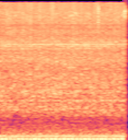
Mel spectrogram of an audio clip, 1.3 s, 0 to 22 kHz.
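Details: 2009 Vauxhall Corsa D 1.2 petrol, about 40,000 on the clock, idling after the failed crankshaft sensor was replaced with a Bosch 9118368 to fix P0335: steady, even low idle with a smooth regular pulse and no knocks or stumbles.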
